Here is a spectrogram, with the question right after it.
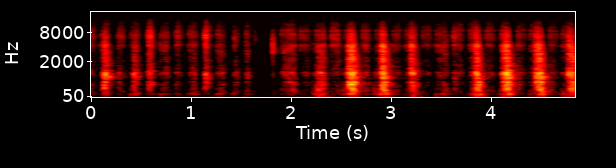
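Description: A wooden stylus scratches a flat coated scratch-art sheet in about sixteen short, dry rasping strokes at a loose, uneven rhythm of roughly three per second. The strokes carry a bright, papery hiss with a brief quiet gap near the middle, and the later strokes are louder and firmer.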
